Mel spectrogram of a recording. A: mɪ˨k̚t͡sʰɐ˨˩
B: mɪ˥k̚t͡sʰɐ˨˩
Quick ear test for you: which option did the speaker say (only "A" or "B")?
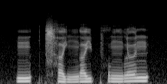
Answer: A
